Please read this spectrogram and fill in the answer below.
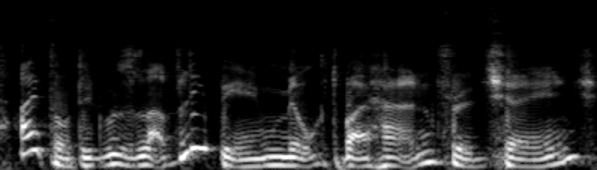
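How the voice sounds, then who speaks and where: In a put-on character voice, a man delivers his lines at a moderate speed with a medium pitch. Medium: read story. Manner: bright, upbeat.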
